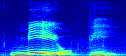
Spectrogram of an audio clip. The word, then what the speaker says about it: míope: eu tenho a palavra míope a palavra milpi muito bem então eu tenho três sílabas uma trissílaba observem que a força está na anti-penúltima você não pronuncia míope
